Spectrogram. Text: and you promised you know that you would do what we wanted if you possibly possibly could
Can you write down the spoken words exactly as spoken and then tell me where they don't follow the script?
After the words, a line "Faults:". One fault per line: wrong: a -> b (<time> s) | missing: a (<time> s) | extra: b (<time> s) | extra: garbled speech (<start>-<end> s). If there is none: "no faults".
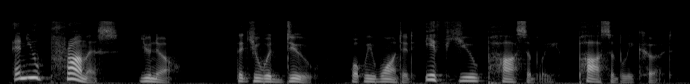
and you promise you know that you would do what we wanted if you possibly possibly could
Faults:
wrong: promised -> promise (0.4 s)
